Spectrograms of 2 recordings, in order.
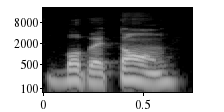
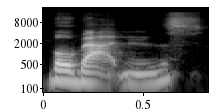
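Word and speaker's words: Beauxbatons: It's unlike how Michael Gambon pronounces the academy. It's Beaubaton, not Beaubatons or academy, whatever he says.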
